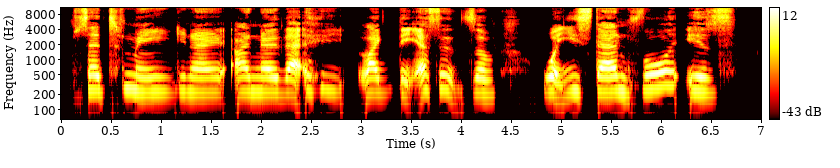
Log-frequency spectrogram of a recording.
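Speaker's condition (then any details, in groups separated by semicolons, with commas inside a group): Cerebral palsy; diagnosed with cerebral palsy after birth in New Zealand, complex medical needs from childhood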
